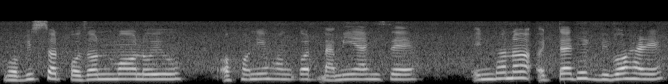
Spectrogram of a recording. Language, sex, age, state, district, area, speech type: Assamese, female, 30-45, Assam, Lakhimpur, rural, spontaneous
